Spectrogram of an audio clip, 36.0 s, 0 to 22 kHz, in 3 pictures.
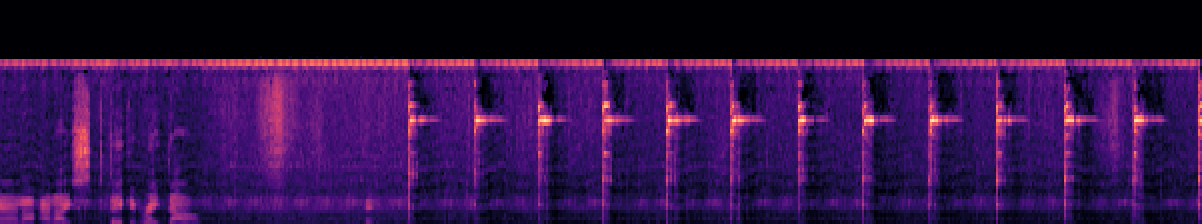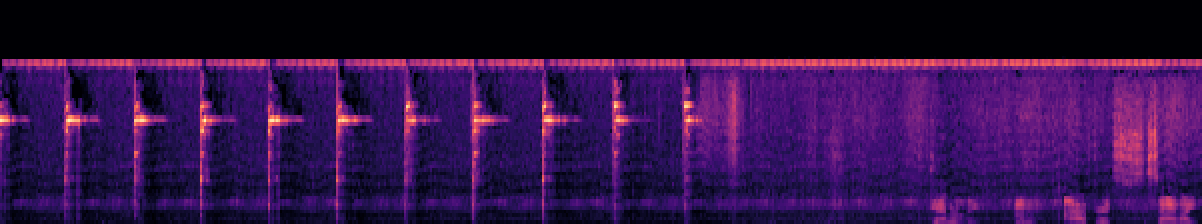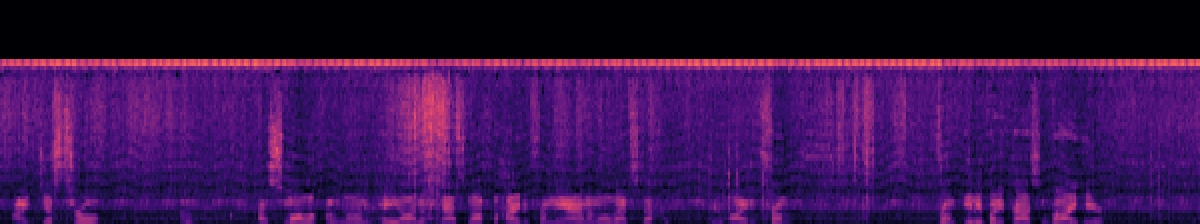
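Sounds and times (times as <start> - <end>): hammer striking metal stake: 4.0 - 19.3.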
